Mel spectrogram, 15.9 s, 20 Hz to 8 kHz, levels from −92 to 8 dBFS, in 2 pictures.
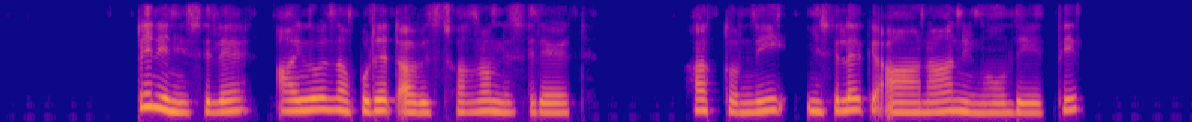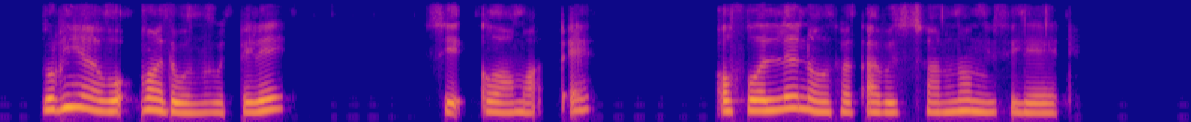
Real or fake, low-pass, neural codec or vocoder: fake; 7.2 kHz; codec, 24 kHz, 0.9 kbps, WavTokenizer, small release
